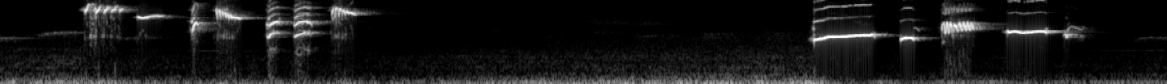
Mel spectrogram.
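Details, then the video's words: Song of the orange-headed thrush, meant to prompt singing from other birds in the morning: a quick series of shrill, buzzy chirps, a silent stretch, then strong clear whistles and slurred notes. "Saatnya Buat ANIS MERAH NGEPLONG Gacor dirumah. Pancing dengan suara burung ini baik pagi hari."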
